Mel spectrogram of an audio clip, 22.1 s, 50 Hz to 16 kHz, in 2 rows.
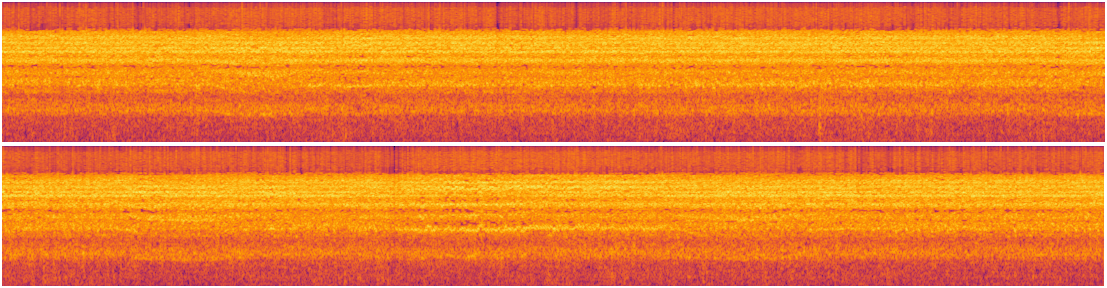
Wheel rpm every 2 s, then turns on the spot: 230, 220, 230, 230, 230, 230, 220, 230, 230, 220, 230.
none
